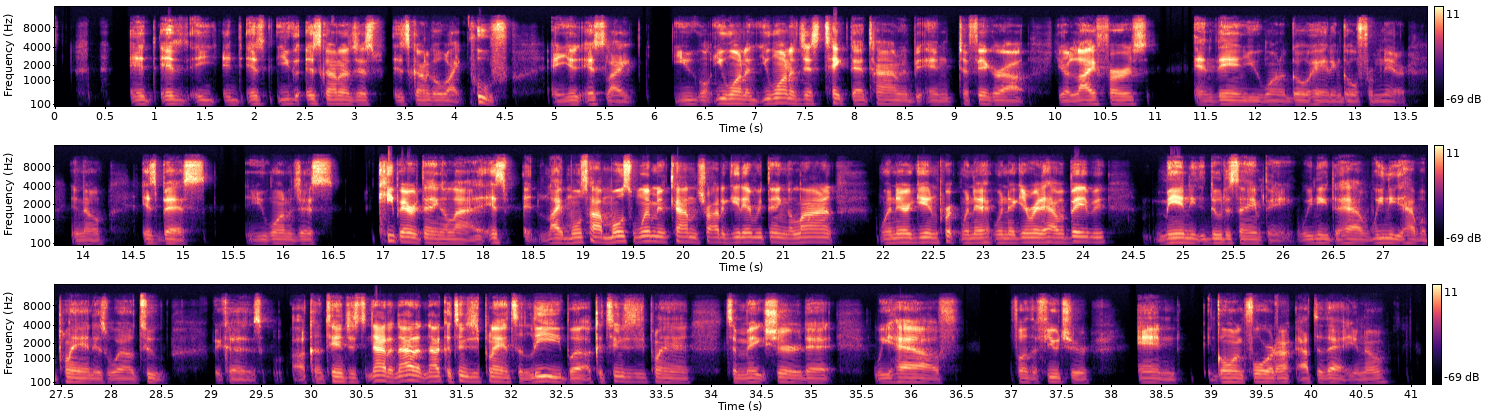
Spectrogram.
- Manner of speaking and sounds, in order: other background noise
- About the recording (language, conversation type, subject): English, unstructured, How do you balance work and personal life?
- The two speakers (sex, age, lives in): male, 35-39, United States; male, 50-54, United States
